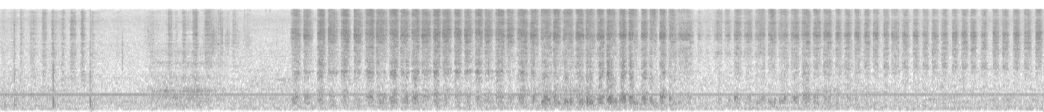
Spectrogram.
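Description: A graphite pencil held at a low angle rubs repeatedly across a flat sheet of heavyweight sketching paper on a wooden desk for shading. Rapid, scratchy, bright rubbing strokes start soft, grow louder after about three seconds, then ease slightly near seven seconds, with a faint steady tone underneath.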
